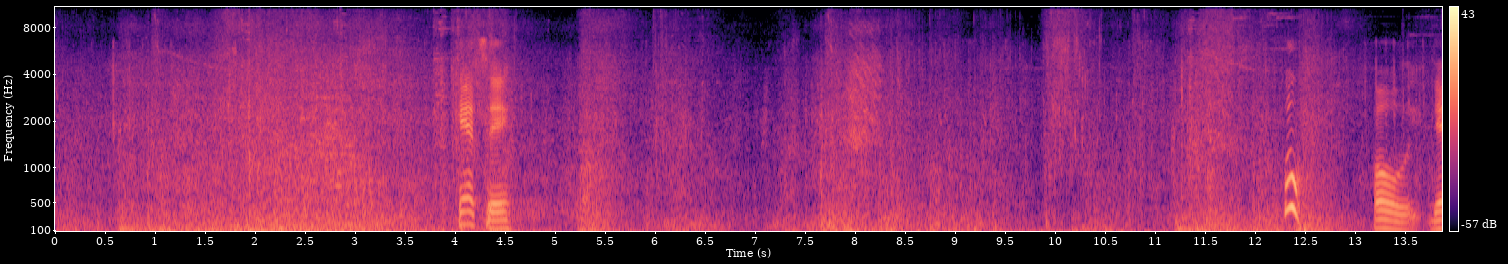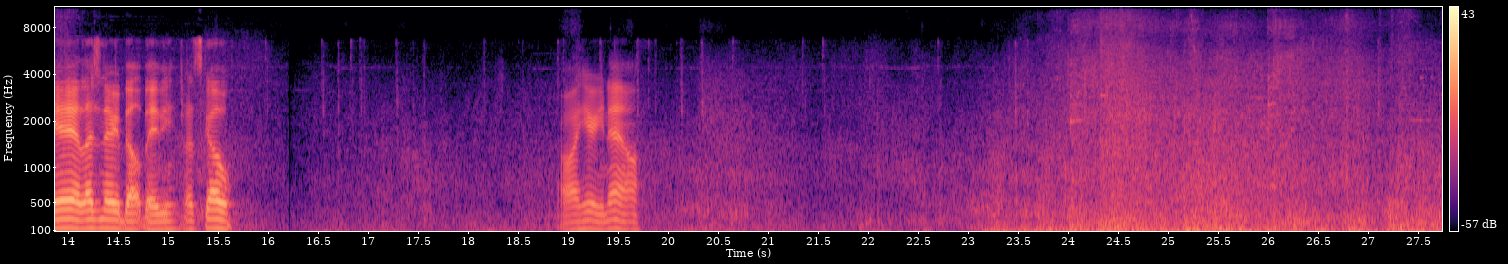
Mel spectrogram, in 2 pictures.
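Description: Video game spell blasts whoosh and crackle.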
